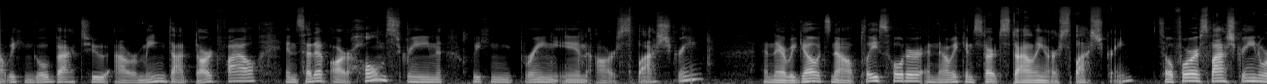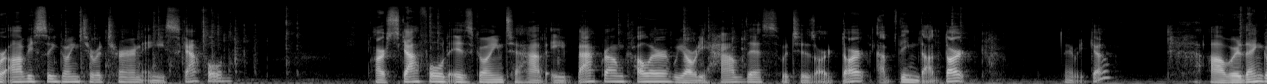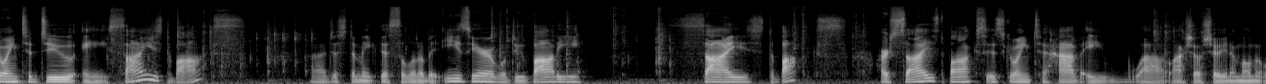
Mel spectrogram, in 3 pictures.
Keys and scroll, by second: 4.3-6.4 typing, 7.2 ctrl+s, 13.4 shift+s, 13.5 BackSpace, 14.5 shift+BackSpace, 14.7 s, 15.1 c, 15.6 Return, 16.7 Right, 17.0 Return, 17.8-20.7 typing, 18.9 Return, 21.3 Down, 21.3 Return, 22.0 End, 22.2 Return, 22.7 ctrl+s, 25.1 Return, 26.1-29.1 typing, 30.3-32.8 typing, 31.5 Return, 33.3 Return, 35.5-36.9 typing.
